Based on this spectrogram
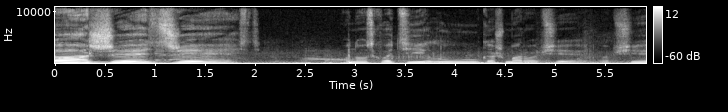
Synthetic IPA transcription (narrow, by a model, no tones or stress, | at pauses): aʐɛsʲtʲʐɛsʲtʲ | onovsxvɐtʲilˠukɐʂmarvɐpɕːevɐpɕːe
